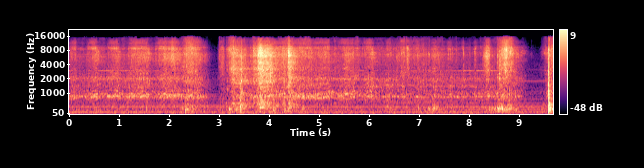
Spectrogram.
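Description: A small tracked robot's electric drive motors whine steadily while its rubber tracks rattle along the floor. The sound swells louder twice, about three and a half seconds in and again near the end.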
